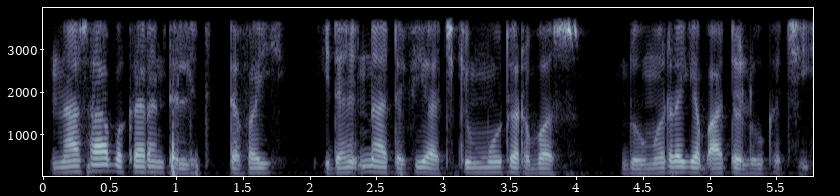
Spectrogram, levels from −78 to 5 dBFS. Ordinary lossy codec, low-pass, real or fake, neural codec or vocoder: none; 3.6 kHz; real; none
